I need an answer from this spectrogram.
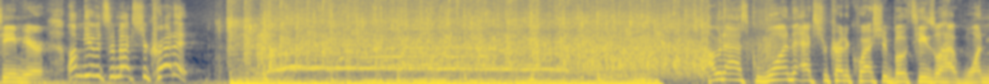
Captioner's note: cheers and applause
